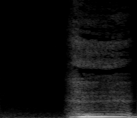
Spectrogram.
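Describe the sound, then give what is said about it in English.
A single sharp, strained gasp voiced by a man, rising abruptly after a brief quiet and held for about half a second, fairly loud, imitating someone struggling for air. “Gasping for air, because when you're crucified, if you don't eventually die, they break your legs so you can't push yourself up, and then your rib cage falls on your lungs and you can't breathe and you suffocate.”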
